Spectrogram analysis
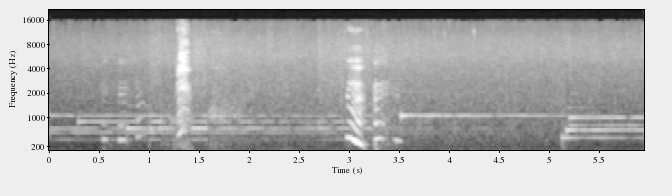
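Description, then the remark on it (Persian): Steady rain falls throughout as a soft, even hiss, with faint held musical tones above it and a few brief louder swishes and thumps. “کریه انگار تو هم چتر نداری”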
